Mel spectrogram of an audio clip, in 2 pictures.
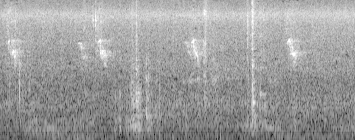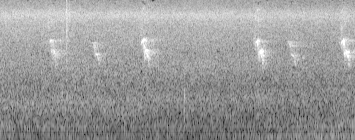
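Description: Quiet outdoor background with a small bird chirping: short, high, falling chirps every half second to a second or so. A couple of faint clicks come in the first few seconds.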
